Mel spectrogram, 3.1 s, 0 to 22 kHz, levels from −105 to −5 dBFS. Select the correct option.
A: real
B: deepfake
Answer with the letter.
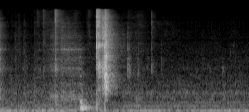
A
